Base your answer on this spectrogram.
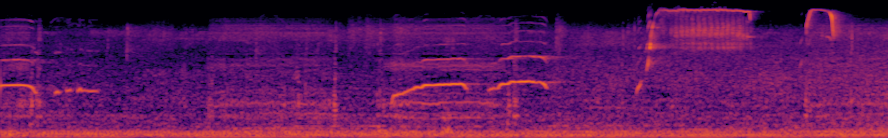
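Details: Baby monkey Anissa in pain at Angkor Wat Temple after Aron hit and dragged her: brief curved whining cries mid-clip, with knocks and a loud very high-pitched squeal near the end over steady low noise.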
